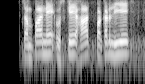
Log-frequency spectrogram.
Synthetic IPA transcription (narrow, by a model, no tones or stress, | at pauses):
t͡ʃɐ̃mpaneʔʊskeɦaːt̪̚ʰpɐkəɽlie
